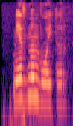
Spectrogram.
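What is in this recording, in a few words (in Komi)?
"мездмӧм войтыр", Komi-Zyrian, female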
